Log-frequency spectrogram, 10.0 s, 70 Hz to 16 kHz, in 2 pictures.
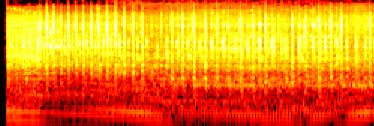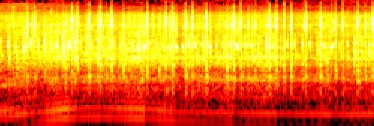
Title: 97 talon tsi engine knock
